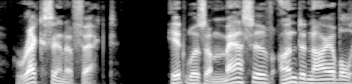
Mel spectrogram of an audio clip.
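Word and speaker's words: Wreckx-N-Effect: The song was Rump Shaker by a group called Rexen Effect, pronounced Rexen Effect.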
